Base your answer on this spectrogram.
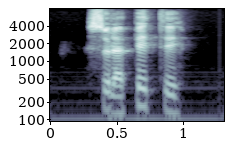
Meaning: to show off, to be full of oneself, to give oneself airs
- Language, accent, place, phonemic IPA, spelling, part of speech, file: French, France, Lyon, /sə la pe.te/, se la péter, verb, LL-Q150 (fra)-se la péter.wav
